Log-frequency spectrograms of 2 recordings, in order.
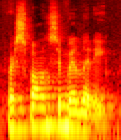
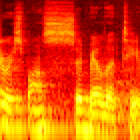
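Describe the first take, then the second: First: The t near the end sounds like a soft d. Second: The t near the end sounds like a clear t. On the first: The speaker calls it right. "Just we can say like responsibility" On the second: The speaker calls it wrong. "Don't say responsibility"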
